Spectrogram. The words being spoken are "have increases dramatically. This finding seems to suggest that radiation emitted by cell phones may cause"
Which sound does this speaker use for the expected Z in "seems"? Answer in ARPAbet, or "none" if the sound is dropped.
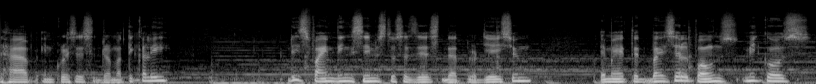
S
